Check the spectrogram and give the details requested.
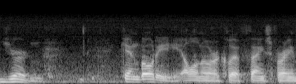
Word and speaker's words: Jordan: to the idea that it's spelled Jordan but pronounced Jordan cambod Elanor Cliff thanks very much question what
